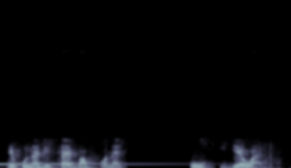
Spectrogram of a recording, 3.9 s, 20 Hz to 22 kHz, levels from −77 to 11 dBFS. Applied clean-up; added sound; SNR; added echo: none; Keyboard (musical); 15 dB; none.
